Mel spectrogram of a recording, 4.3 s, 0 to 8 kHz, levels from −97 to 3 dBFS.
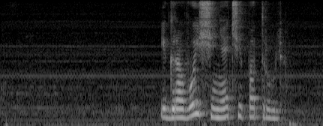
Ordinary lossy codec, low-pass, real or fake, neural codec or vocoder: none; none; real; none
